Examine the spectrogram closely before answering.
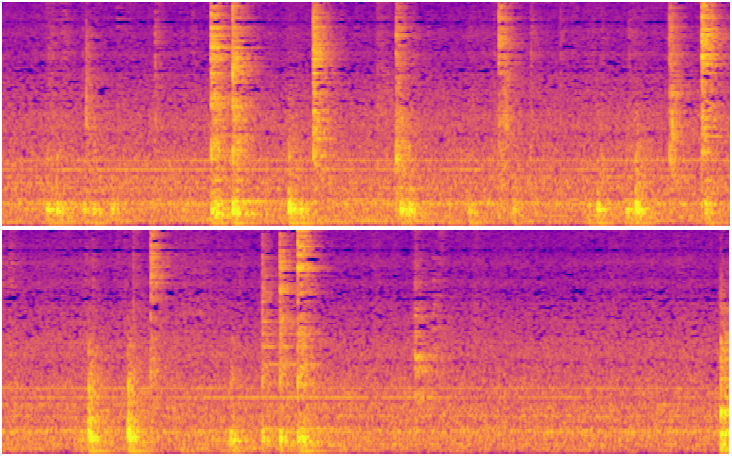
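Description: Metal spoon clinking and scraping against a frying pan while stirring chicken, in irregular knocks that thin out over the last few seconds.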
